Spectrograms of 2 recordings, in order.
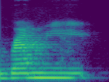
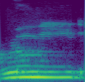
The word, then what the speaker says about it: Rumi: these cards um so this is your remy or roomie depending on how you pronounce it okay oracle deck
